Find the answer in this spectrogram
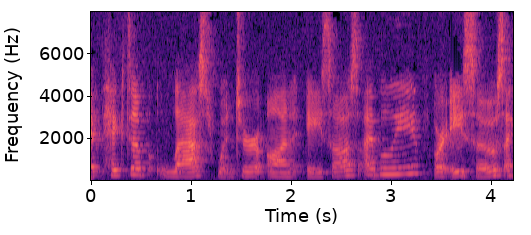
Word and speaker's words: ASOS: up last winter on a sauce i believe or asos i feel like the british youtubers say a sauce and then the americans say asos i don't know um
